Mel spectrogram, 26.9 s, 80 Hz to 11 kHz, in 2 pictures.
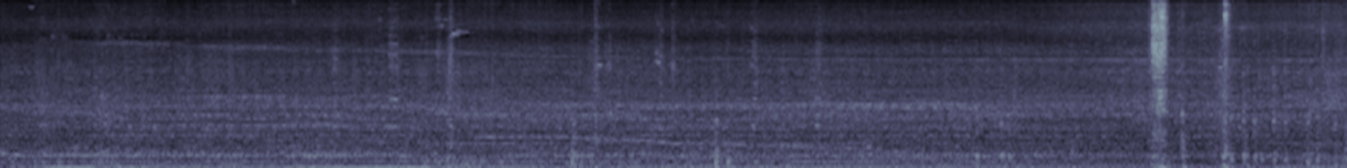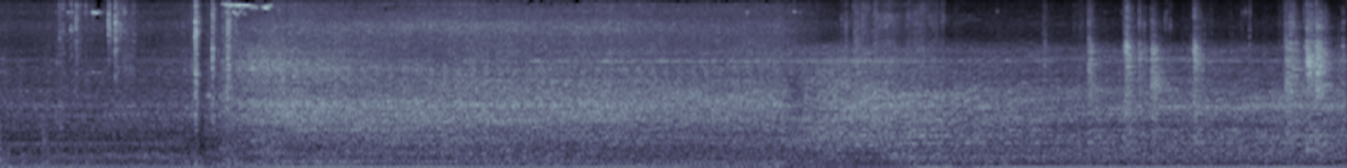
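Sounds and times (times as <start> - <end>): tractor engine drone: 0.0 - 26.9.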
